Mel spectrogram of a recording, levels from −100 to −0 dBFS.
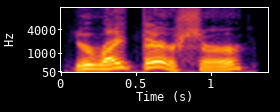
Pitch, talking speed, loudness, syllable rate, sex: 160 Hz, 175 wpm, -15 LUFS, 5.2 syllables/s, male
